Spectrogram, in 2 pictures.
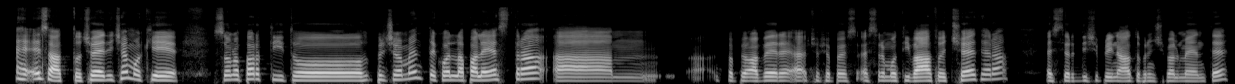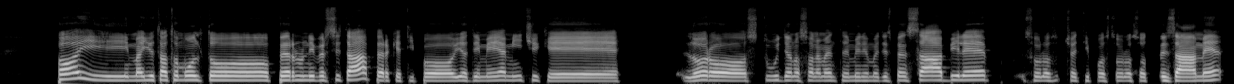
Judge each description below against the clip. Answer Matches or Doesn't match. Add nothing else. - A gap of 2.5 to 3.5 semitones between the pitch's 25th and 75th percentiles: Matches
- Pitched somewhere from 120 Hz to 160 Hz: Doesn't match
